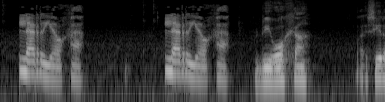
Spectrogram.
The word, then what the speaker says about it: Rioja: Here, how do you pronounce Rioja? Is it Rioja? Rioja? Rioja? Rioja? Rioja? Let's find it. Rio. Translate. Right, so this will go. Right, here we go. So it's La Rioja.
